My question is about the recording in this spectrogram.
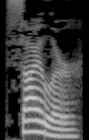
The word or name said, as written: Syler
